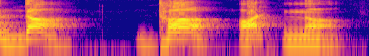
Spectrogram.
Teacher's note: दांतों को स्पर्श करने वाले जो वर्ण हैं, यह दंत्य वर्ण कहलाते हैं।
